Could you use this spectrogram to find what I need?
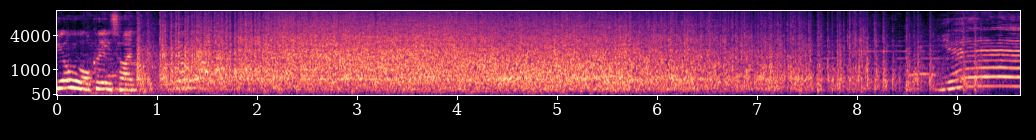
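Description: Firecrackers crackle and burst in a dense, rapid barrage.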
